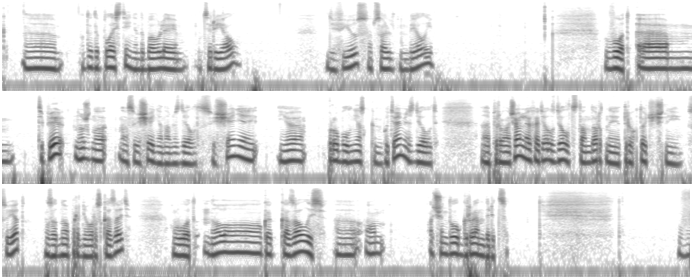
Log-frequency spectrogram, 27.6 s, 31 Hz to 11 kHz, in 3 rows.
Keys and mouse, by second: 0.3-4.7 drag, 5.1-7.0 drag.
